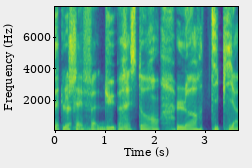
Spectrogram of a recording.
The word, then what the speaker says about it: Lore Ttipia: Vous êtes le chef du restaurant Lor Tipia. Vous me dites si je le prononçais mal. Si je le prononce mal. Vous vous y êtes. Vous y êtes presque. C'est Lauretipia.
